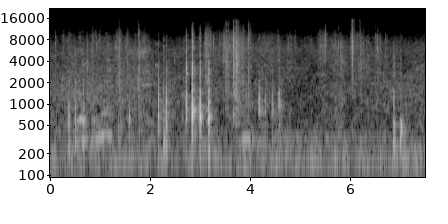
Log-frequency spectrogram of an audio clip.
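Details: Chicken calling to hens; a loose run of short, abrupt clucks and clicks, bunched in bursts around the middle, then sparser, with brief low murmuring notes between them.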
